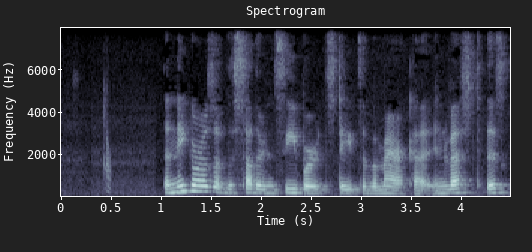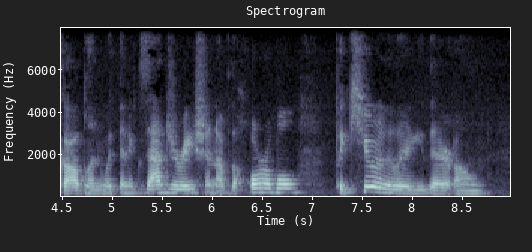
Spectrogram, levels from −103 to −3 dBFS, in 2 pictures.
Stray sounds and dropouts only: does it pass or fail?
fail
